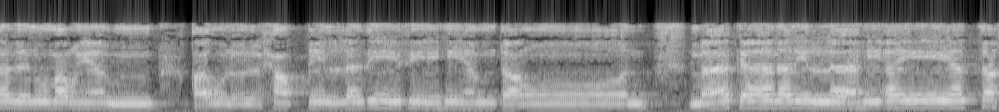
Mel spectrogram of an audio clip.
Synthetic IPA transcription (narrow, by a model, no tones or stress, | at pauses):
abnʊmaɾjam | qɑwlʊlħɑqːɨʔalːaðiːfiːɦɪjamt̪ɑɾˤu | n | maːkaːnalɪlːaːɦɪʔanjat̪ːa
